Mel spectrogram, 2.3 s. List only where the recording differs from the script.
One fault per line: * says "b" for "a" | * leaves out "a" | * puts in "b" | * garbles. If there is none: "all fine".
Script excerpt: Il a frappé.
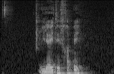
* puts in "été"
